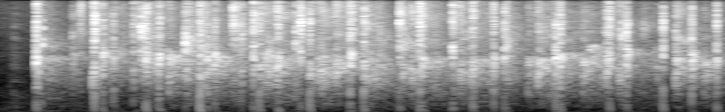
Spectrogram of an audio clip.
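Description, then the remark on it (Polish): Steady, dense applause from an audience in a studio, acknowledging the sound production work on a film, many hands clapping at once with crisp, irregular claps that stay loud throughout without any voices. “również wielkie brawa.”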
